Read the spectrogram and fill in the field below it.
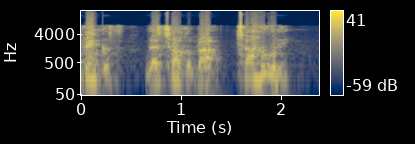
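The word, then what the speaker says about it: Djehuti: thinkers let's talk about tahi it's spelled D J E H u t i but the t is pronounced with a D sound and in China they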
